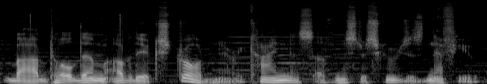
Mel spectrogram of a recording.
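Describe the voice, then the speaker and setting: A man reading a classic tale aloud as a dramatic storyteller, in a measured, solemn manner. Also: sits low, little pitch movement, creaky, dark tone, soft background music. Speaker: audiobook reader.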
